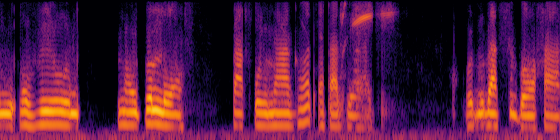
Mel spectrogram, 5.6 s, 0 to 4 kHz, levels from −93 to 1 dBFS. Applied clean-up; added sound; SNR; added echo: neural diffusion model UNIVERSE++.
